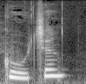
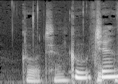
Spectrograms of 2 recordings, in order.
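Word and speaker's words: guzheng: C'est Gu Zhen. – Gu Zhen.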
